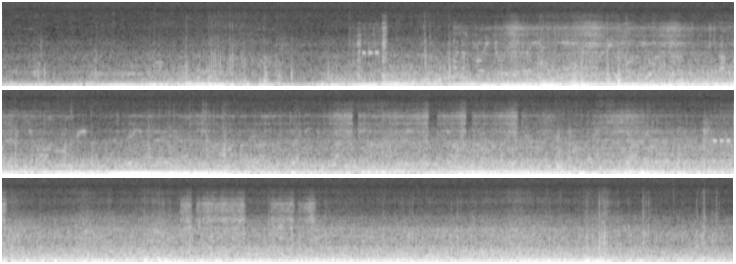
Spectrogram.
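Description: Low, steady rumble of a car's engine and tyres heard from inside the cabin while driving on a city street, rising and falling a little with speed, with a few faint clicks.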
